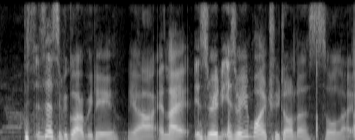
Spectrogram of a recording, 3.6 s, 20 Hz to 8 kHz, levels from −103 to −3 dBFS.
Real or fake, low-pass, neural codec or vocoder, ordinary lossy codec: fake; none; codec, 16 kHz, 4 kbps, FreqCodec, larger model; none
